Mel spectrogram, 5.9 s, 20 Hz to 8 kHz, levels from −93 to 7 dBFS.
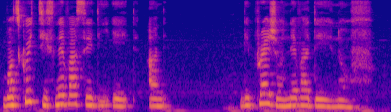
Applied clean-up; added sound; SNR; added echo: none; none; none; none.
